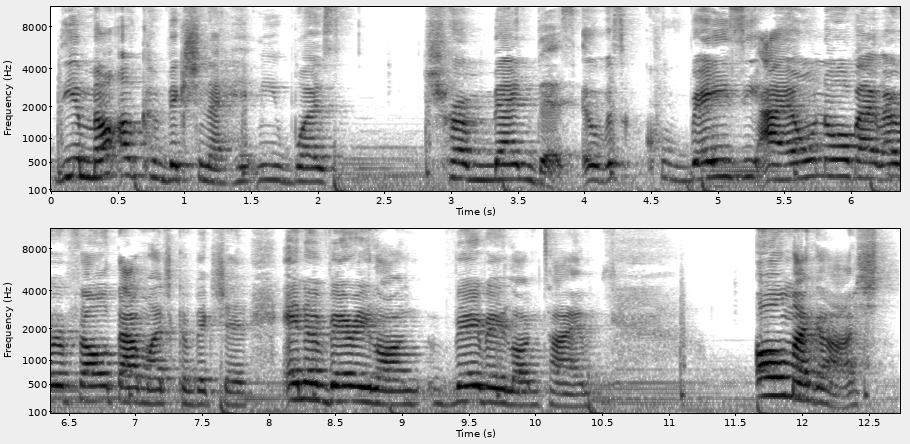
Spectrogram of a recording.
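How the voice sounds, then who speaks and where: A woman's voice: on the high side, unhurried, fairly bright tone, faint music behind. A woman in her twenties chatting casually at home, telling a personal testimony with lots of filler words and repeats. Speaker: vlogger giving a testimony. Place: at home in her apartment living room.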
